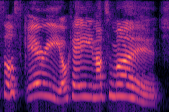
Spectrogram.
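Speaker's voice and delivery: dramatic. Real, not acted. Teen admitting her crush was scary, hammed-up. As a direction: stretch it out, half-joking. Exaggerated reaction.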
